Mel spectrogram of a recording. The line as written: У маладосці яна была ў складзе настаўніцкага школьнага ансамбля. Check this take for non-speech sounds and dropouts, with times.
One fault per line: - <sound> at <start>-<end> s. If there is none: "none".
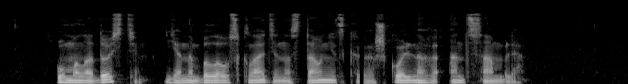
- dropout at 3.6-3.6 s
